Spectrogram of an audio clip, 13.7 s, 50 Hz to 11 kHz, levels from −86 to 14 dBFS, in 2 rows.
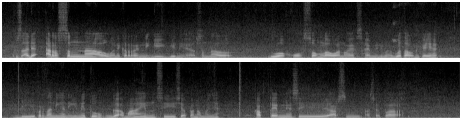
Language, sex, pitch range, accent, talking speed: Indonesian, male, 90-110 Hz, native, 135 wpm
